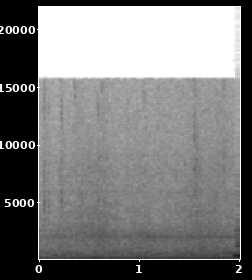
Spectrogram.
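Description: Steady room noise of a lecture hall: an even hiss with a low rumble and no distinct events.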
